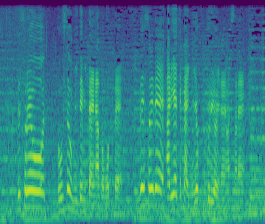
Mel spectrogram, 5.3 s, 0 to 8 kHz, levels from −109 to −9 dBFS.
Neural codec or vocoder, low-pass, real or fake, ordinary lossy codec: none; 7.2 kHz; real; none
